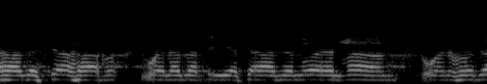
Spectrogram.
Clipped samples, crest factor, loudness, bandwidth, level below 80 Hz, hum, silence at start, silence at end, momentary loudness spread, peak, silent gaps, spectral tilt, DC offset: under 0.1%; 16 dB; -38 LUFS; 4 kHz; -80 dBFS; none; 0 s; 0 s; 9 LU; -22 dBFS; none; -4.5 dB/octave; under 0.1%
